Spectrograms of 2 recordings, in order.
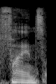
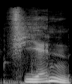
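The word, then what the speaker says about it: Fiennes: Ach doch, Feins, oder? Ja, ja. – Ein Freund von mir hat mal gesagt, Fien.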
